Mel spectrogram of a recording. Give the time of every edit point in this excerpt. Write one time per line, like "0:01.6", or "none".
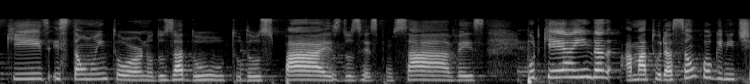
0:02.4
0:05.2
0:06.2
